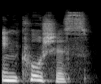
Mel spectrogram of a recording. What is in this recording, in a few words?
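"incautious", British English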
